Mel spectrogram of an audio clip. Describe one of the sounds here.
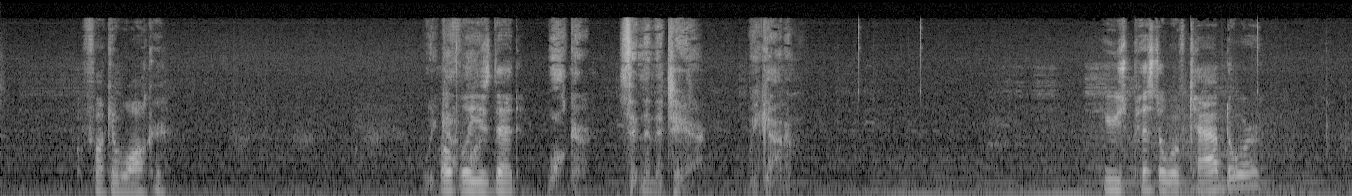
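A young man talks casually into a microphone, close up.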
